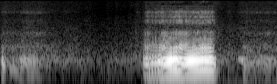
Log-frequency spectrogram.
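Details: Archie, a pet dog, snoring while asleep indoors: one loud, rasping, buzzy snore lasting about a second, with quiet breathing before and after in a small room.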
